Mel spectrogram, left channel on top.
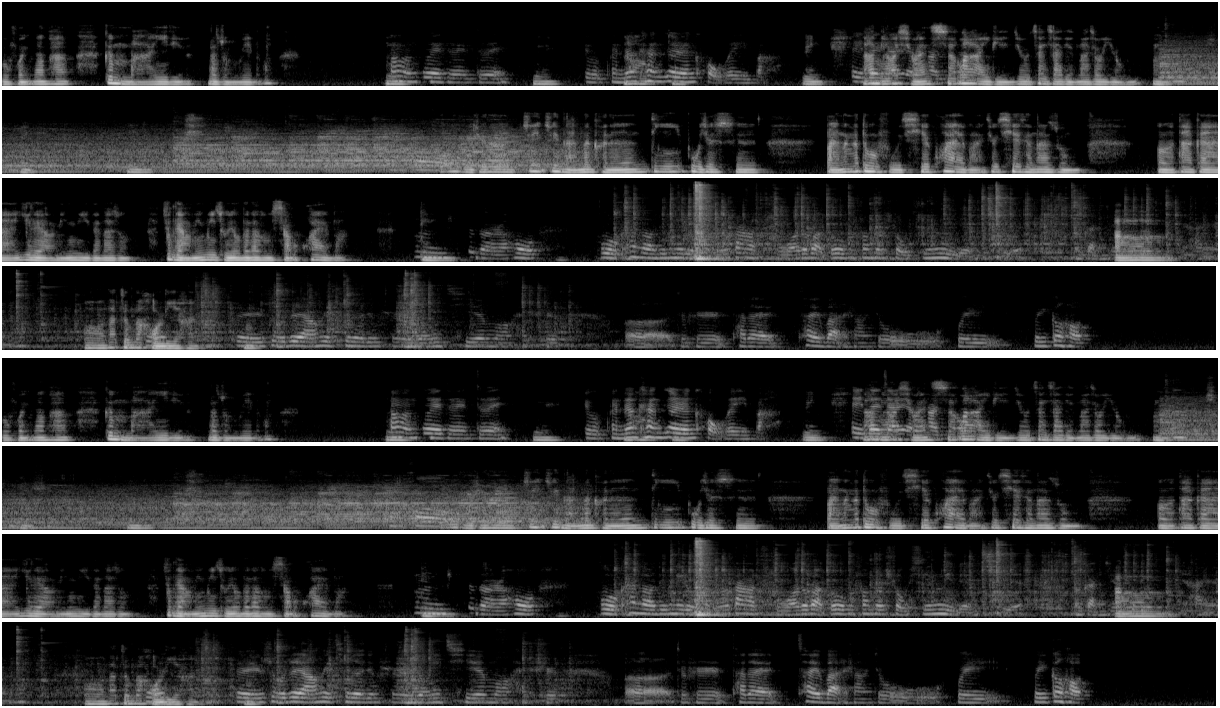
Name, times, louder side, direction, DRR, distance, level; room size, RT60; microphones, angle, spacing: voice 1, 0.0-2.9 3.8-4.1 5.3-5.6 6.2-6.8 8.0-11.7 12.3-12.5 13.4-13.7 14.0-14.2 16.5-23.4 23.7-27.8 28.5-28.8 35.4-36.0 37.3-38.4 38.9-39.0, left 3 dB, 50° left, 0.7 m, -26 dB
voice 2, 3.9-5.1 5.8-7.8 8.5-9.8 11.7-12.9 16.0-16.7 28.4-29.9 30.3-35.8 36.1-36.7 37.1-37.3 37.9-38.2 38.8-47.3, right 3 dB, 55° right, 1.0 m, -34 dB
sound 1, 11.6-18.1, left 1 dB, 75° left, 4.7 m, -32 dB
sound 2, 30.3-43.4, left 1 dB, 35° left, 2.3 m, -36 dB
18.0 x 6.3 x 3.5 m
head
